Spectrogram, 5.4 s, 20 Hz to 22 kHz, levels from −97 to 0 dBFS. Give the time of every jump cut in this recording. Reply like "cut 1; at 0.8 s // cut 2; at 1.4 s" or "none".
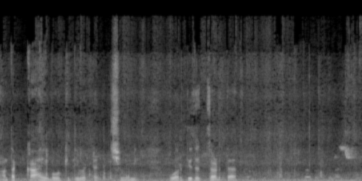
none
